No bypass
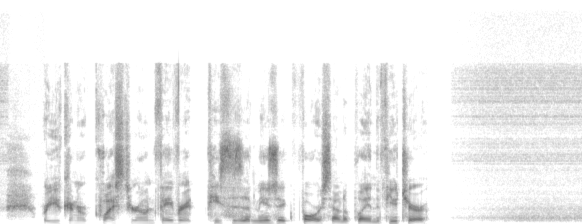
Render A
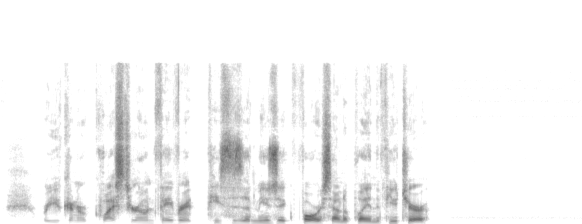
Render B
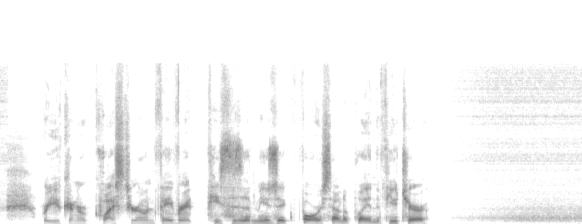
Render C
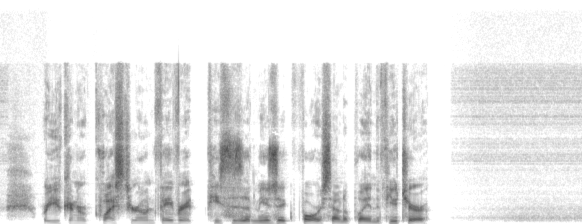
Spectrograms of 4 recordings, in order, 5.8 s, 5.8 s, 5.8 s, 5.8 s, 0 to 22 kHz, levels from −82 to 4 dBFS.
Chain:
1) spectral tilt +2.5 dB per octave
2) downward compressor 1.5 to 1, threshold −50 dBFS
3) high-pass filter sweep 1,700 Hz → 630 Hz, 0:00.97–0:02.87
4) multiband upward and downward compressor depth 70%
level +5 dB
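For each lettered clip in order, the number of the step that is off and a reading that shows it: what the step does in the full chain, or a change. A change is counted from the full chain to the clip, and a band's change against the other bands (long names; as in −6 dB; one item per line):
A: 4, change in momentary loudness spread −3 LU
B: 1, 125 Hz band +7.5 dB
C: 2, average gain reduction 7.0 dB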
